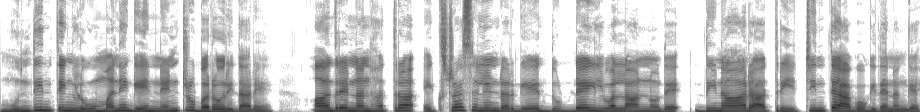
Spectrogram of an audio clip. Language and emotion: Kannada, fearful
